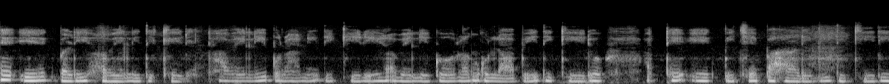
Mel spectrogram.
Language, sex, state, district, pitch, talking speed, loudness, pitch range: Rajasthani, female, Rajasthan, Nagaur, 155 Hz, 150 wpm, -20 LUFS, 150-165 Hz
